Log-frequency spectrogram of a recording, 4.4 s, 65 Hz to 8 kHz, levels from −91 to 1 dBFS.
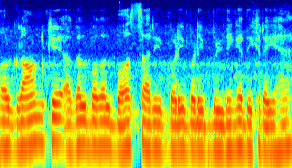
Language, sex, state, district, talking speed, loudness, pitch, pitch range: Hindi, male, Uttar Pradesh, Ghazipur, 165 wpm, -16 LUFS, 115 Hz, 115-125 Hz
